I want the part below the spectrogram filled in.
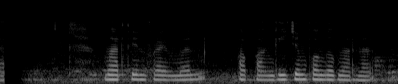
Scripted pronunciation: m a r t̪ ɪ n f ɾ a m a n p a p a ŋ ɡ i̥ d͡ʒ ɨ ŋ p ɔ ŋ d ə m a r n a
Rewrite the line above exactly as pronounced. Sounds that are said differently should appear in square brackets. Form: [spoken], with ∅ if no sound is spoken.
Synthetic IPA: m a r t̪ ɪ n f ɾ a m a n p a p a ŋ ɡ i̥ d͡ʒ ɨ ŋ p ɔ ŋ [ɡ] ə m a r n a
